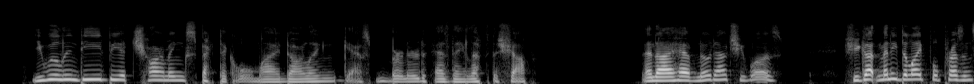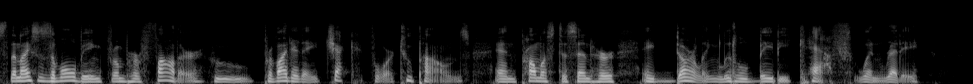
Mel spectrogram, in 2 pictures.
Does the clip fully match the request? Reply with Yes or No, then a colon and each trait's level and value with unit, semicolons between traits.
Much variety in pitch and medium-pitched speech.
Yes: wide, 6.5 semitones; medium, 145 Hz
